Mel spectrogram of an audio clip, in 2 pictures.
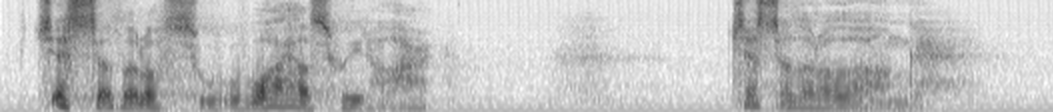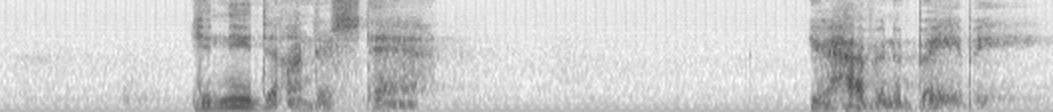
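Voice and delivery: hushed, breathy, very quiet whisper. Voicing Jesus whispering to his bride in tribulation: retelling a whisper. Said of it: "he whispers to his bride".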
